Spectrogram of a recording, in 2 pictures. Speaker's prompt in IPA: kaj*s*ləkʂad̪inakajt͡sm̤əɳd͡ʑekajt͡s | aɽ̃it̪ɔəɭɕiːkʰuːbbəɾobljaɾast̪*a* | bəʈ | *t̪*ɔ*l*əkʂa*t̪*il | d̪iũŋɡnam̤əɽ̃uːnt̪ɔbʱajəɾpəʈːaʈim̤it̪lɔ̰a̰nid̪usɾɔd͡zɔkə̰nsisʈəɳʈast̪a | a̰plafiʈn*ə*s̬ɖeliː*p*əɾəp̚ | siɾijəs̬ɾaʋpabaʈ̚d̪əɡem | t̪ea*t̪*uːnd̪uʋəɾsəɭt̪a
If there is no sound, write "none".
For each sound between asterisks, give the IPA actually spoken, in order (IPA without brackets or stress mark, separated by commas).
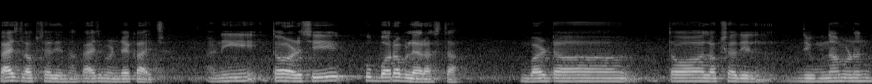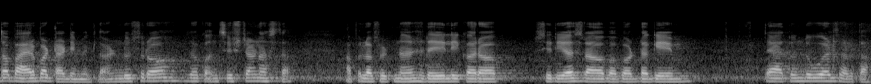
t͡s, a, t̪, l, d̪, ə, k, t̪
